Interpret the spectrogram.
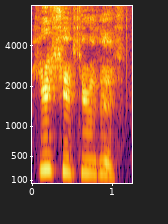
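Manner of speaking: high, loud, slow tempting voice; high, loud voice of a tempting inner thought; brain's bad idea. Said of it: "my brain picked up and was like".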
